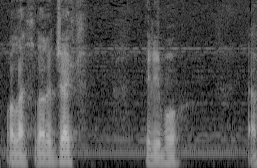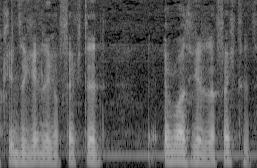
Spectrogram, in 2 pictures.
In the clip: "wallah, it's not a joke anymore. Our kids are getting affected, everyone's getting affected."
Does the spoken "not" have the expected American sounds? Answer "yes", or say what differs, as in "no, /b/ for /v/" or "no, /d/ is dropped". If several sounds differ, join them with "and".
no, /l/ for /n/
